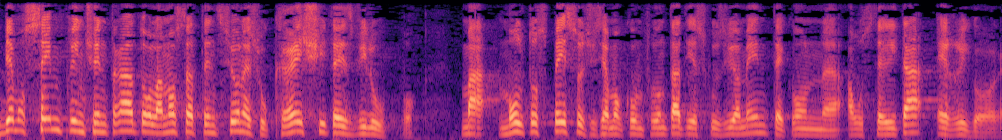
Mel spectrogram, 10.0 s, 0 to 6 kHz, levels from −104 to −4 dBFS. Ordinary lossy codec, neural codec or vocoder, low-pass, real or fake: none; none; 5.4 kHz; real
